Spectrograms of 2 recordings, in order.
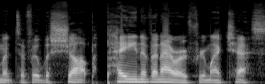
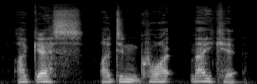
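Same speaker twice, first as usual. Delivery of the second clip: feeble, weak voice, quieter; 5 dB quieter than usual. Reading a story aloud, a wounded man speaking: weak voice. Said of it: "he says in a weak voice".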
